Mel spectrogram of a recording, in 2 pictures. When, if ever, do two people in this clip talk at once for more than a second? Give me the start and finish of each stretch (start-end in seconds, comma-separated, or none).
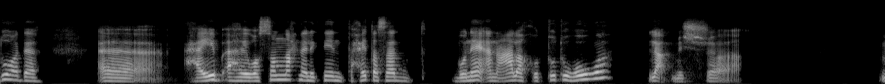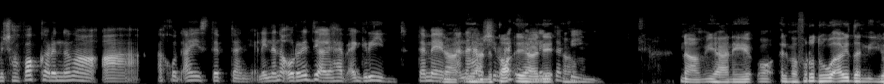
13.2-14.8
